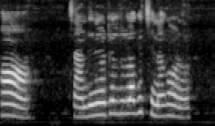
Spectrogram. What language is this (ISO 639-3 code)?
ori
